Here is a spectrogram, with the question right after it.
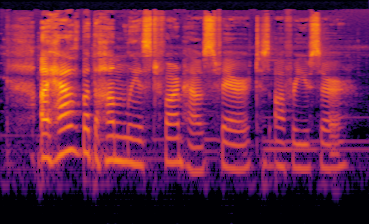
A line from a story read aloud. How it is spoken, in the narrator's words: said my entertainer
